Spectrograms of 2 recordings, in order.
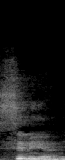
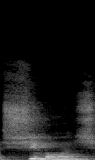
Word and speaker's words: Shimon: Of course, the Hebrew is a sh. In English, it's Simeon. You see that? Yeah. Shimon, right?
